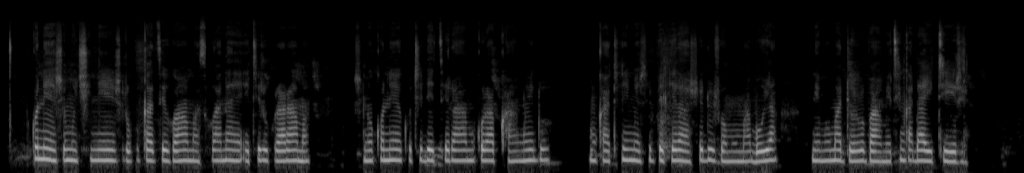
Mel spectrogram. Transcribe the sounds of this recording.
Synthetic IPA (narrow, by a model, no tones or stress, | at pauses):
kune̞ʐimut͡ʃineʐirikuɡʱad͡zirwamasuwanaetʰirikuraɾama | ʐ̥ino̞ko̞ne̞kutʰiɗe̞t͡se̞ɾamukurap̚kamwe̞ɗu | mukatʰimwe̞ʐibʱe̞ɬe̞raʐe̞ɗuʐo̞mumaɓuja | ne̞mumadʱo̞ro̞bʱamwe̞tʰiŋɡaɗaitʰiːri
